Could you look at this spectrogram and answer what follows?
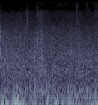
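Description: Strong wind gusts buffet the microphone outdoors in Sitio Natob, Occidental Mindoro, as a storm approaches, a loud, low, rumbling blast that rises and falls throughout.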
